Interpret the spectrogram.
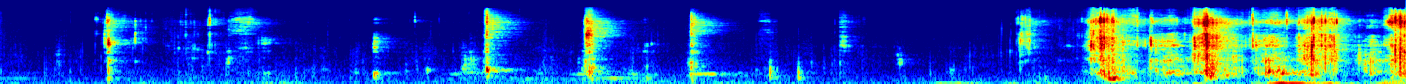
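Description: Close-up mouth sounds of a person eating with his hand: scattered wet clicks and smacks while chewing rice and boiled egg at first, then a dense run of chewing and lip smacks from about five seconds in as he bites into a mouthful wrapped in fresh greens.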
